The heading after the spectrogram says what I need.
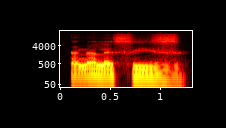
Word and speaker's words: analyses: And let us listen to the sound. Analyses, Z sound for the plural.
